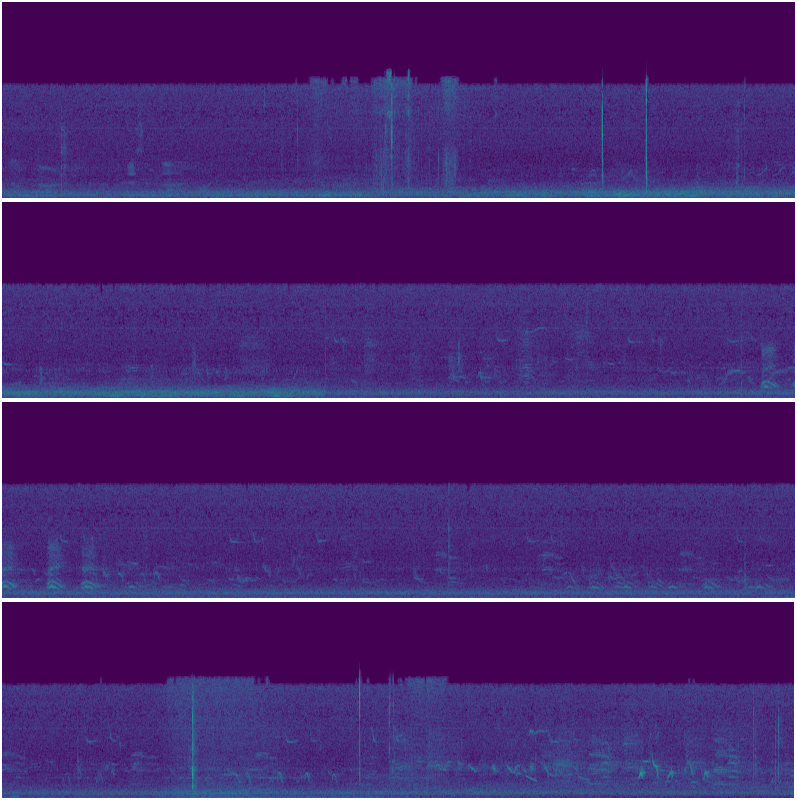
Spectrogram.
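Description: Open-air ambience with faint, indistinct voices and a few sharp clicks. Short bird calls come in about halfway through, and the background changes abruptly about a third of the way in.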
